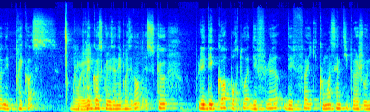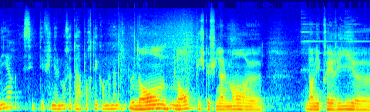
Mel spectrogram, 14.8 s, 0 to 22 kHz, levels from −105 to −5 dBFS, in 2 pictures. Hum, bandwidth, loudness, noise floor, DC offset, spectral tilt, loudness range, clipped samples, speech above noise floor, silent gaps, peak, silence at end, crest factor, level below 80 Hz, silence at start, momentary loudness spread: none; 13.5 kHz; -33 LUFS; -60 dBFS; under 0.1%; -7 dB/octave; 6 LU; under 0.1%; 28 dB; none; -12 dBFS; 0 s; 20 dB; -74 dBFS; 0 s; 12 LU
